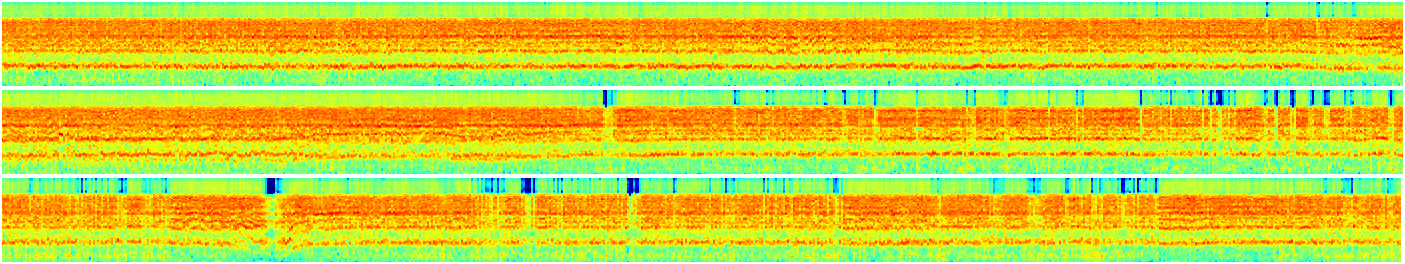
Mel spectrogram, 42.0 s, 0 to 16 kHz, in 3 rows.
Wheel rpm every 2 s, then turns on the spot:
240, 230, 230, 220, 220, 230, 220, 200, 200, 200, 220, 230, 230, 230, 230, 150, 240, 230, 230, 230, 230.
none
